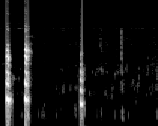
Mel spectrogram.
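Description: A woman laughing hard in short rhythmic bursts. The last two come right at the start, with one faint breathy pulse about a second in before the laugh dies away.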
